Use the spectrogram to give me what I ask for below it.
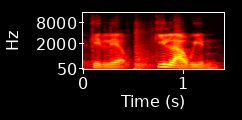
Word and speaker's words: Kinilaw: back to the Kinilawin.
